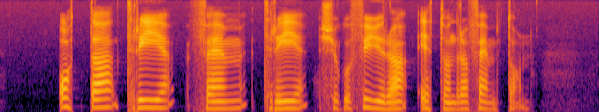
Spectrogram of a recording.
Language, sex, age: Swedish, female, 32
